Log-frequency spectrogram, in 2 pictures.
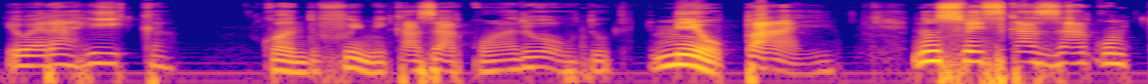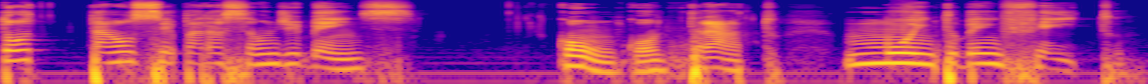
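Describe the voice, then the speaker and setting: Woman voicing a slow, repentant lady spirit. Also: low-pitched, very animated, warm tone, dry recording, heavily acted. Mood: frank, repentant. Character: dead rich woman's spirit, repentant, frankly confessing.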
